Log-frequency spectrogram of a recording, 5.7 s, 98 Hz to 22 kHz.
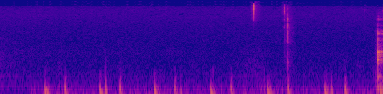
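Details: Real heartbeat through a stethoscope in a simulated ASMR home cardiology exam, patient breathing normally through the mouth, reporting a funny feeling in the chest; steady, regular, about 71 beats a minute, no obvious extra sounds: normal heart sounds.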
